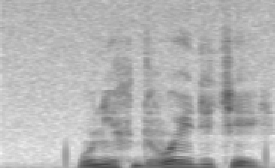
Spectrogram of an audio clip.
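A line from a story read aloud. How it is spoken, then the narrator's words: Quiet. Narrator (Russian): тихо произнесла она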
